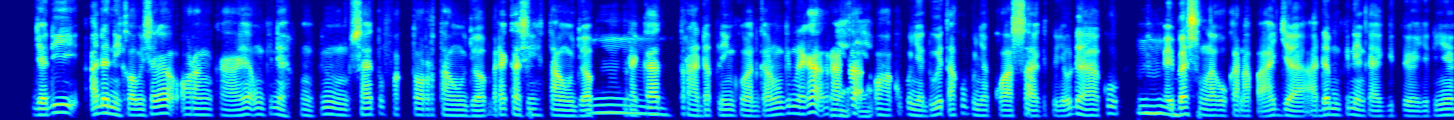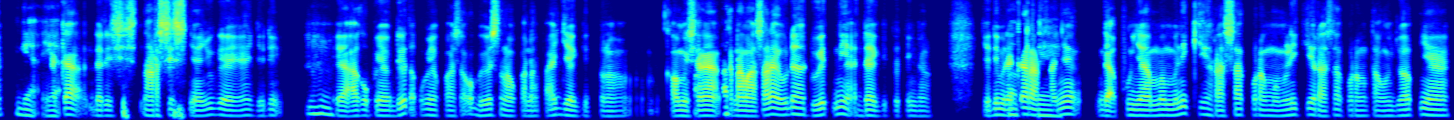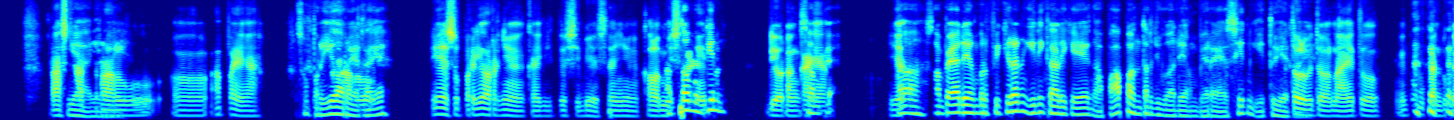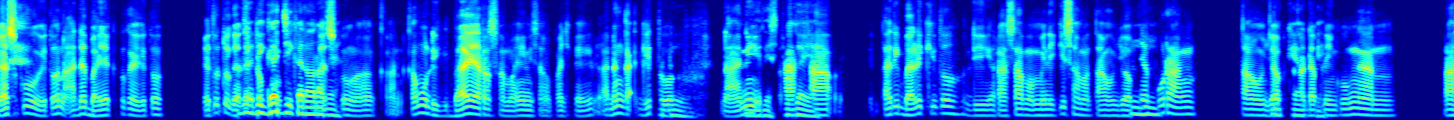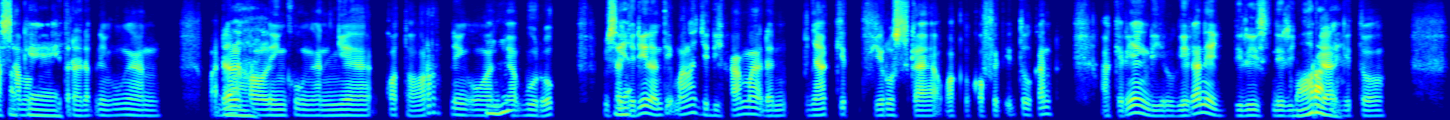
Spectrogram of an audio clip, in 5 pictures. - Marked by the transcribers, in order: laugh; other background noise
- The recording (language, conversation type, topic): Indonesian, podcast, Bagaimana cara Anda mengurangi penggunaan plastik saat berbelanja bahan makanan?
